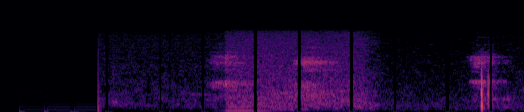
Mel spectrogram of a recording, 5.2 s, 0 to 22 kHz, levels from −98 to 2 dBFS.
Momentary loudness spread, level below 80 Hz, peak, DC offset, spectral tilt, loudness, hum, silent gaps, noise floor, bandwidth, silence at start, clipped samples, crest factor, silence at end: 17 LU; -74 dBFS; -22 dBFS; under 0.1%; -3 dB/octave; -53 LUFS; none; none; -85 dBFS; 7.6 kHz; 1 s; under 0.1%; 34 dB; 0 s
